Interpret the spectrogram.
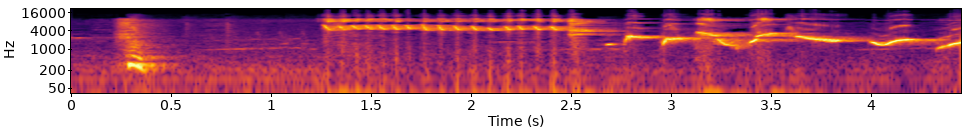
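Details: White-rumped shama song for rousing a lazy bird: one sharp descending note, a pause, a steady high rattling trill, then fluid whistled phrases rising and falling.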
